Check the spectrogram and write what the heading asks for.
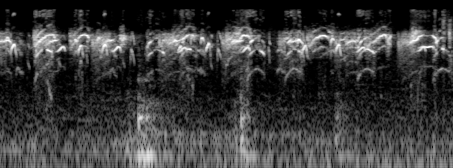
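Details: Lively brown-throated sunbird song with a clear voice, used for luring or training birds; bursts of rapid, high chirps and arched whistles come in short phrases with brief gaps between them.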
